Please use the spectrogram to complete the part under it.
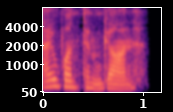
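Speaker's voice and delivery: soft, hushed murmur, words kept close. Asked what they would like done, a character answers in a low murmur. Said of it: "Volpus's voice goes a bit low as they murmur".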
